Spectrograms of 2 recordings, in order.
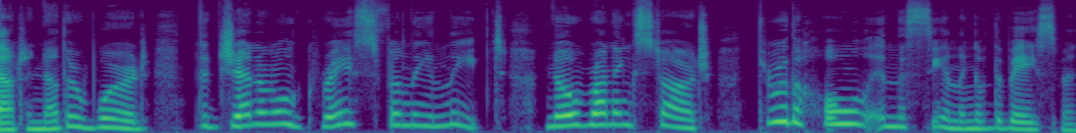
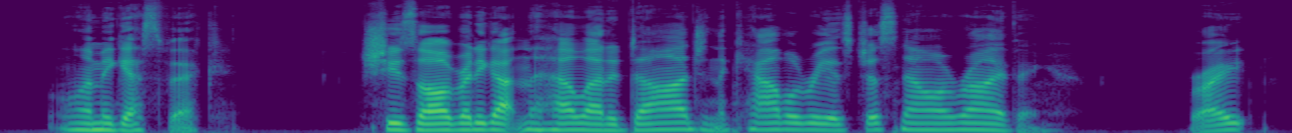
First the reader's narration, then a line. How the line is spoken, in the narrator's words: Vicky sighed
